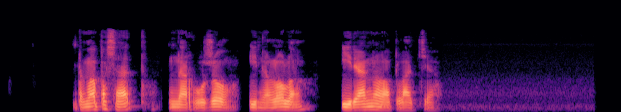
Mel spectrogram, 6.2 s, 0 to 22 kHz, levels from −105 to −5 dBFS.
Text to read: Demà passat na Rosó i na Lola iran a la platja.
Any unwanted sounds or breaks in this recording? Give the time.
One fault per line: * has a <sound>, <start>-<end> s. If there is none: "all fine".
all fine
